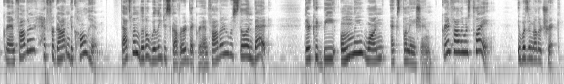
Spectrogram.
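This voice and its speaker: A woman reading a children's story aloud as an audiobook narrator, in an expressive storytelling manner. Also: on the high side.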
